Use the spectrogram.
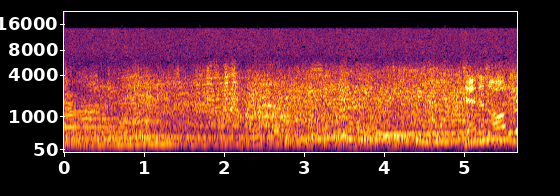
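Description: A 1992 IMSA GT Championship race car, driven by David Tennyson at the G.I. Joe's/Camel Grand Prix, howls loudly and continuously with a rising and falling engine pitch, and a commentator's voice comes through faintly underneath.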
